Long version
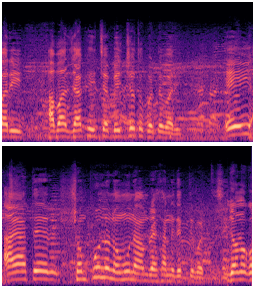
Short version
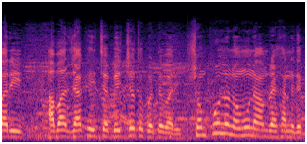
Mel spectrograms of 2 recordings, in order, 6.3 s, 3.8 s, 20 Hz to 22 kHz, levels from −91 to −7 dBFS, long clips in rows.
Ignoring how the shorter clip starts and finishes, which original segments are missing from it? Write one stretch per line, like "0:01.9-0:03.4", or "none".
0:02.3-0:03.9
